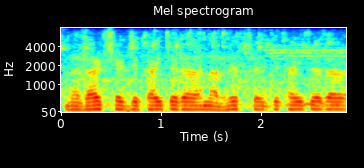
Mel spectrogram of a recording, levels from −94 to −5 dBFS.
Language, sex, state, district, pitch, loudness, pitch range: Hindi, male, Bihar, Katihar, 135 Hz, -18 LUFS, 130-135 Hz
